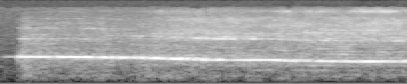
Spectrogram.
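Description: A siren's single long wail, slowly falling in pitch.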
